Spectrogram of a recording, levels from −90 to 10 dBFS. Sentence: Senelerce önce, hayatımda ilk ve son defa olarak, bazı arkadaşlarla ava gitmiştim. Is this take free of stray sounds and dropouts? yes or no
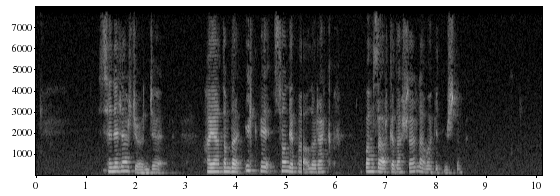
no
